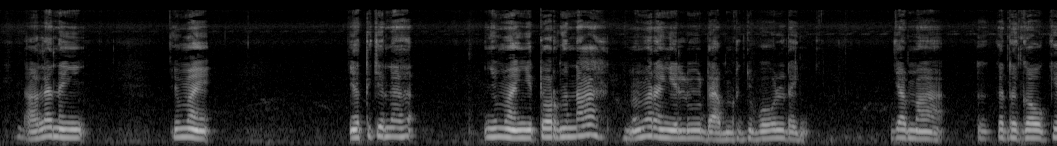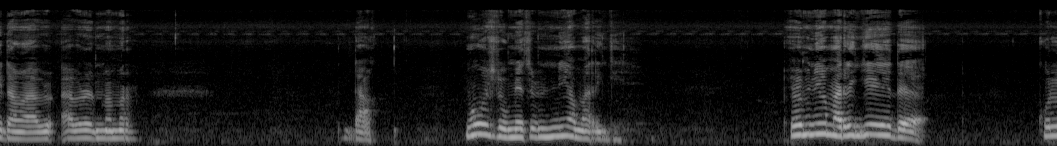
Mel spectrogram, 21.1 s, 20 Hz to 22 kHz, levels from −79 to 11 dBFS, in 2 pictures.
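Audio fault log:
Nothing to log here; the speech runs along without a single thing worth flagging.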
